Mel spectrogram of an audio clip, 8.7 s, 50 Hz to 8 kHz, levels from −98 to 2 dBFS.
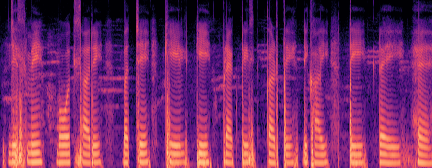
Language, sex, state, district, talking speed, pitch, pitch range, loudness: Hindi, female, Rajasthan, Jaipur, 85 wpm, 150 Hz, 145-155 Hz, -16 LUFS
